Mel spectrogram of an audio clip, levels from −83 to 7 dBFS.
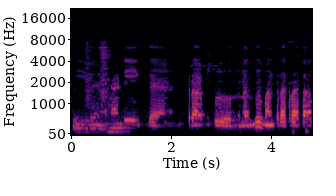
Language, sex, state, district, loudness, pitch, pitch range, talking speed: Telugu, male, Andhra Pradesh, Guntur, -36 LUFS, 110 Hz, 105-120 Hz, 85 wpm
